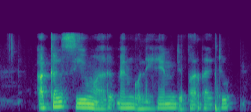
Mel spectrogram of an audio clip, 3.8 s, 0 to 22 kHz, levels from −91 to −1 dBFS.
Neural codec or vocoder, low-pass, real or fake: codec, 16 kHz, 2 kbps, X-Codec, HuBERT features, trained on general audio; 7.2 kHz; fake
